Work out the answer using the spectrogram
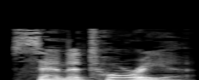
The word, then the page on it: sanatoria: British English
